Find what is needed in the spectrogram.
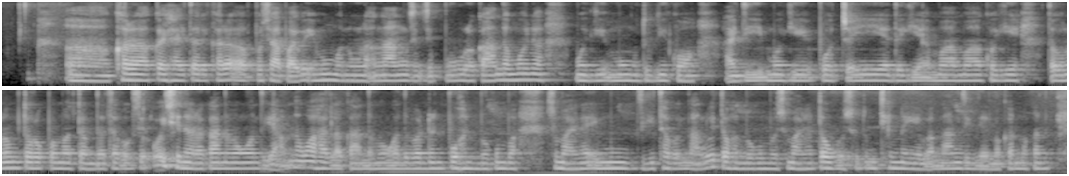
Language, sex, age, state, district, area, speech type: Manipuri, female, 30-45, Manipur, Bishnupur, rural, spontaneous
